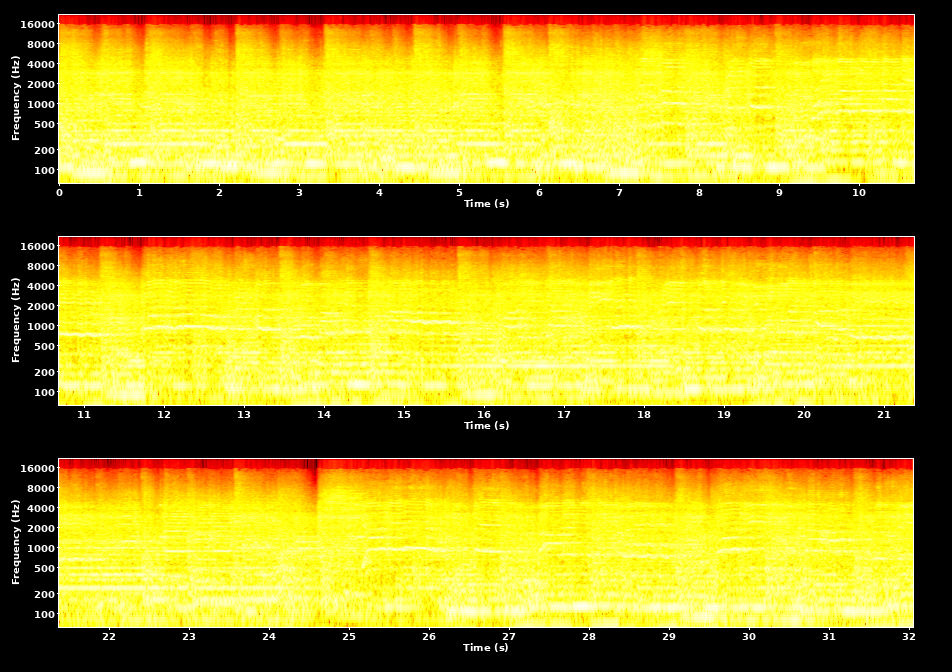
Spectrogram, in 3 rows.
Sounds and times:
Musical instrument: 0.0 - 32.0
Singing: 7.2 - 32.0.

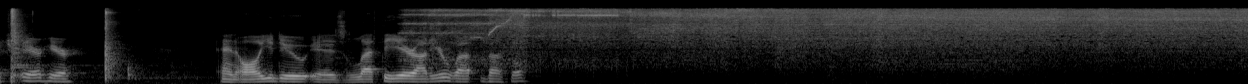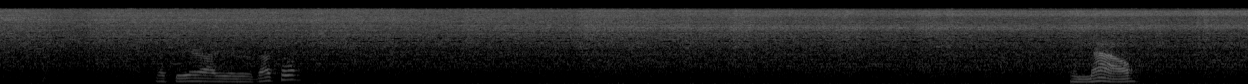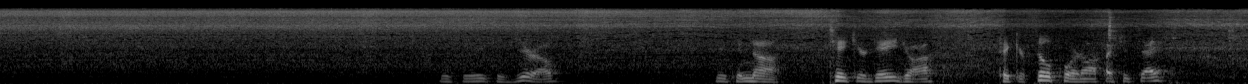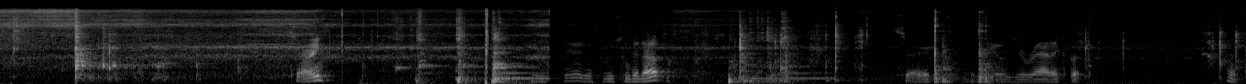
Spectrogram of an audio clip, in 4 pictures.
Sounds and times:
Speech: 0.0 - 0.8, 2.2 - 5.3, 14.0 - 15.5, 23.2 - 23.9, 29.4 - 30.6, 32.1 - 34.3, 35.0 - 36.7, 40.3 - 40.8, 43.1 - 44.1, 46.4 - 48.3.

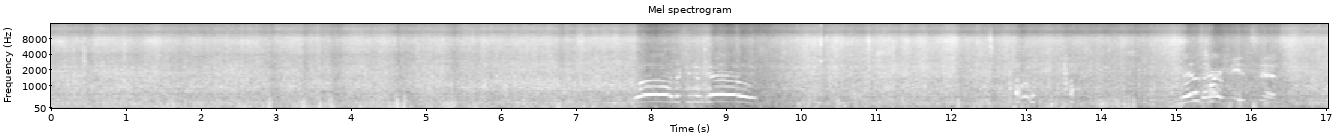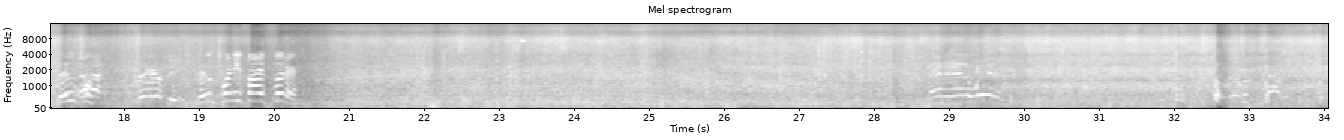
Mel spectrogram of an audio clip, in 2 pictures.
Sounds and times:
Sailboat, sailing ship: 0.0 - 34.0
Wind noise (microphone): 0.0 - 34.0.

